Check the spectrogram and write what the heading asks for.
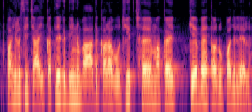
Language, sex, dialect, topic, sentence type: Maithili, male, Eastern / Thethi, agriculture, question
